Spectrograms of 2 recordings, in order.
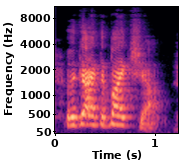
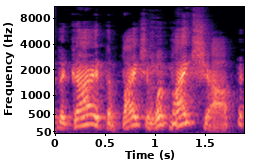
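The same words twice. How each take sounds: First: Higher, plain statement with a falling end; just state it, as the owner; owner's matter-of-fact answer. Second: Rising, baffled question; puzzled echo. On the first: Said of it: "He's like". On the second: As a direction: echo it back, confused. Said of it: "I was like". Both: Retold or imitated.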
